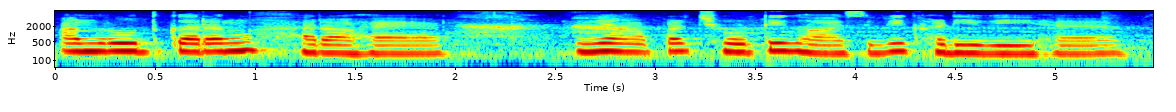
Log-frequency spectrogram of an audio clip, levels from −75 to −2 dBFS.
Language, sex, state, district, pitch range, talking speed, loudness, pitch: Hindi, female, Uttar Pradesh, Saharanpur, 185-220 Hz, 140 wpm, -14 LUFS, 205 Hz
